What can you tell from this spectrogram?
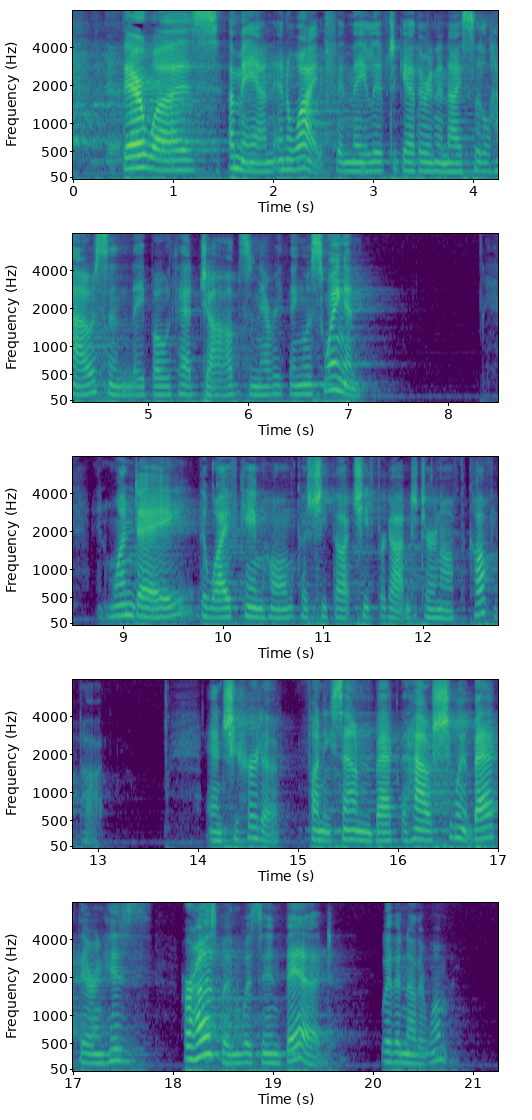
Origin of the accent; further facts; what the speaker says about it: Iowa, United States; born there; also born or lived in Boston; I was born in Iowa, and I went to school in Boston, where I met my husband.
